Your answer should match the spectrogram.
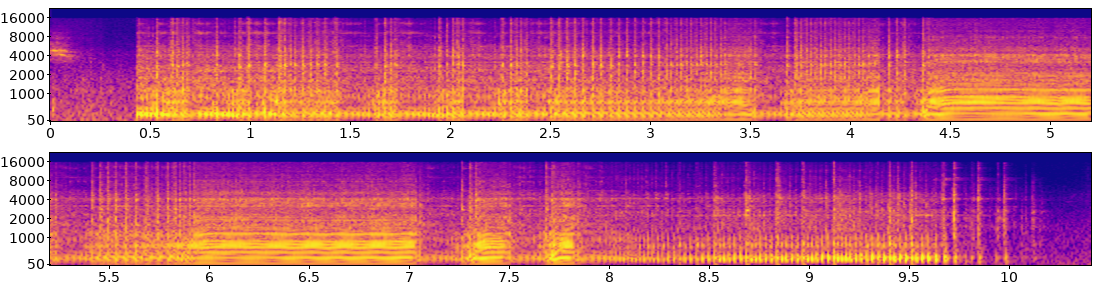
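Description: Husqvarna two-stroke chainsaw running with its bar left loose, revved up and down and twice held at a steady pitch, then dropping off and cutting out near the end. The chain is binding on burred drive links that won't seat in the bar groove, which overworks the engine.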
